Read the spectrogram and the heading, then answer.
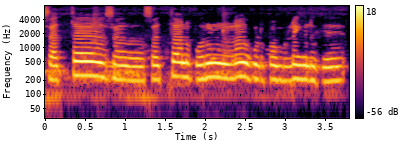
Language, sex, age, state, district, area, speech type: Tamil, female, 30-45, Tamil Nadu, Salem, rural, spontaneous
